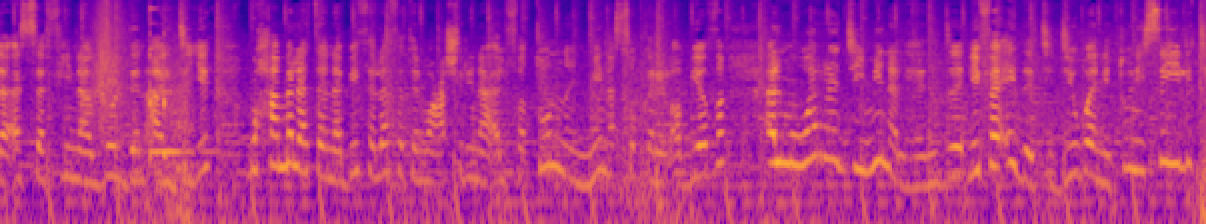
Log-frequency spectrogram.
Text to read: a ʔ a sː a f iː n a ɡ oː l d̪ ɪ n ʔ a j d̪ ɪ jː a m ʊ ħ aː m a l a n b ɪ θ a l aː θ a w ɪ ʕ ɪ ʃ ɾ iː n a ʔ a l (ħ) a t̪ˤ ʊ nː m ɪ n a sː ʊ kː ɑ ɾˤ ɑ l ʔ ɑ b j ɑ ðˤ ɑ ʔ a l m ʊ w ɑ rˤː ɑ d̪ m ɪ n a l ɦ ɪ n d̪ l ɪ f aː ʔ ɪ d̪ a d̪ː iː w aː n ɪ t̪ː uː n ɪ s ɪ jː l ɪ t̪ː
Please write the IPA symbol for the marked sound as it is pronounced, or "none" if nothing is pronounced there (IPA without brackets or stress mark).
f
